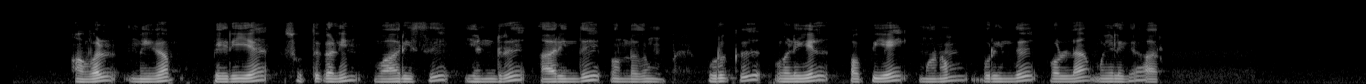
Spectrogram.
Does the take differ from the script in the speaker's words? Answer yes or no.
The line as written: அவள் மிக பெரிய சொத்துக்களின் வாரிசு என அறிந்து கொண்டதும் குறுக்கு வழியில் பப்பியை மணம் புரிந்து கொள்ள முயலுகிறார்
yes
